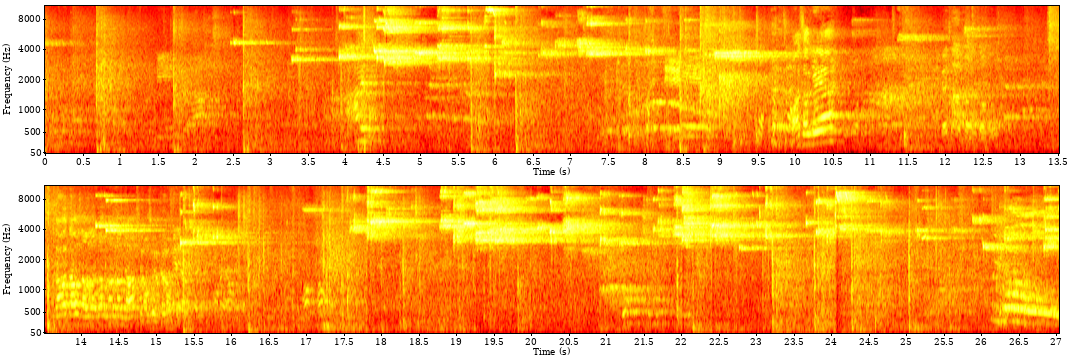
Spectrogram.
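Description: Basketball bouncing on a hardwood gym floor during a scrimmage, with repeated short high squeaks from sneakers and players' voices calling out across the court.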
